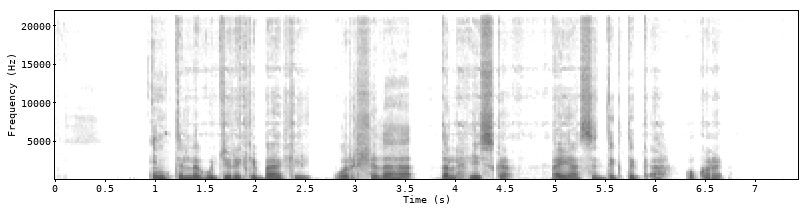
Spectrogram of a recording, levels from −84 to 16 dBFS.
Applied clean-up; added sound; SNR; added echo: neural mask model DeepFilterNet 3.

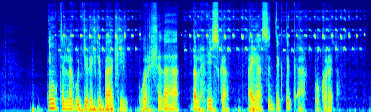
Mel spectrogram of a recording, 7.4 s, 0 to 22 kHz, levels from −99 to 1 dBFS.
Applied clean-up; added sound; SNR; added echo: neural mask model RNNoise.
